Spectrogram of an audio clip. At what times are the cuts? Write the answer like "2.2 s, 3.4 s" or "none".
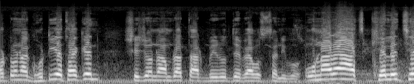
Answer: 3.0 s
